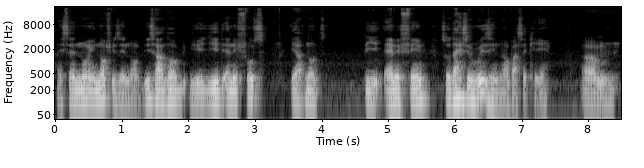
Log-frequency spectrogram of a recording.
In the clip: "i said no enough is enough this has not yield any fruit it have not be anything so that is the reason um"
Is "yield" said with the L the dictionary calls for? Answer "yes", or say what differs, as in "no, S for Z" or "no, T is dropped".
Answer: no, L is dropped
